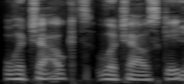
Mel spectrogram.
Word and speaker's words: Wojcicki: How do you say her name? – Susan hates winning. – Wojcicki.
